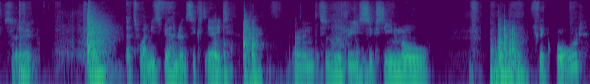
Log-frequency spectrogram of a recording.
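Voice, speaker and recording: A man with a gravelly voice explaining a woodworking job casually, thinking aloud as he works. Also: medium pitch, fairly even intonation, a little slow, long pauses, heavy background noise. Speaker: DIY woodworking video host. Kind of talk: casual hands-on tutorial talk.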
